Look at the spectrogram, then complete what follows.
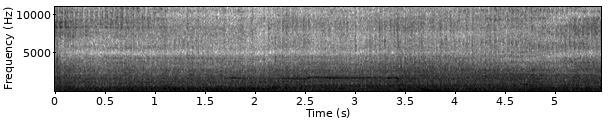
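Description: Rental go-karts' small gasoline engines running at speed, heard from on board a kart with another kart running just ahead; a steady, loud engine drone mixed with hiss.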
